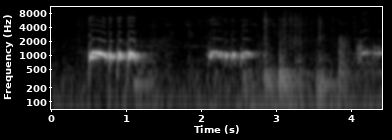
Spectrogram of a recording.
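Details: Zebra dove of local stock calling as a lure to set other zebra doves singing: a loud, rapid, staccato coo phrase, a softer repeat, then low muffled notes and a final high coo.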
